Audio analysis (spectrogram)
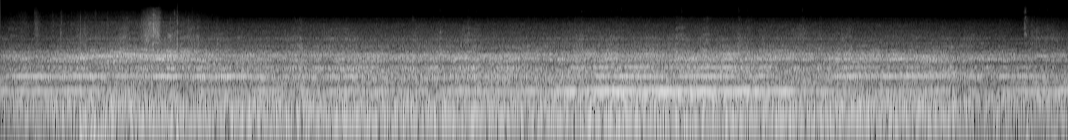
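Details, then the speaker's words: Bar beer chiller pump running: a steady high-pitched whine over a constant pump hum, unchanged throughout. The cause was still being investigated and not yet confirmed. "so got a bit of an issue in the bar sort of the pump um let's have a listen to see what it is Echo bar on okay can you hear that whine I bet you can hardly hear me the chiller"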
